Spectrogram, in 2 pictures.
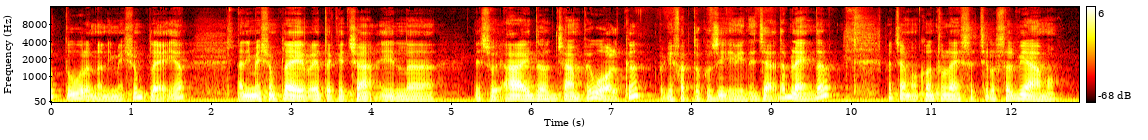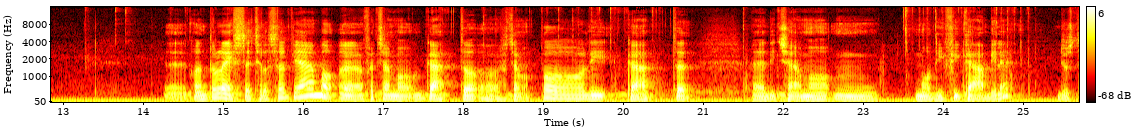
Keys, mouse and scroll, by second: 2.2 click, 5.5 click, 11.2 ctrl+s, 13.6 click, 14.3 ctrl+s, 17.6-20.3 typing, 21.5 -, 23.5-25.7 typing.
